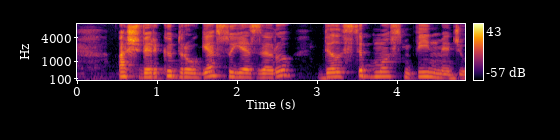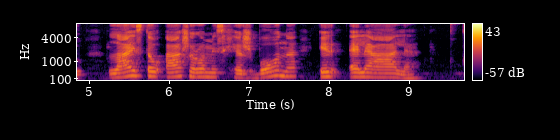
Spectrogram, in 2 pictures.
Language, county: Lithuanian, Tauragė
